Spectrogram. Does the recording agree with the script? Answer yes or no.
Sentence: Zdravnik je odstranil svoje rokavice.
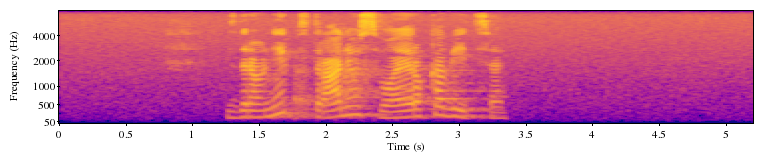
no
